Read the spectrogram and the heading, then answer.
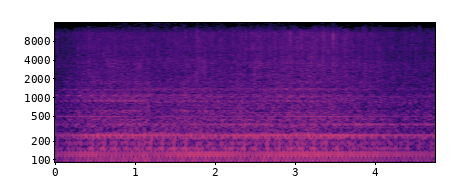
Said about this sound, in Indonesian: Menjelang pukul 6 pagi, walaupun suasana sekitarnya masih gelap, sejumlah kapal penangkap ikan kembali ke pelabuhan. Saat ini kira-kira 20 kapal perangkap ikan yang menyalakan lampu bergerak di laut ini.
